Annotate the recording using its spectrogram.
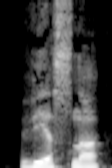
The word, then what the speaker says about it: Весна: «Весна», — девушка сделала ударение на первом слоге своего имени, протянула Виктору руку.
